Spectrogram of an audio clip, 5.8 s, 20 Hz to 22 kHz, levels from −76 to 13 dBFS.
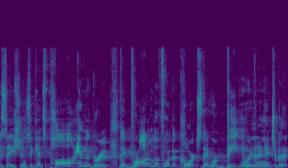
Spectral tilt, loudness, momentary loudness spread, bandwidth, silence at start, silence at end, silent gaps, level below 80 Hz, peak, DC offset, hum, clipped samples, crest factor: -2 dB/octave; -30 LUFS; 6 LU; 16 kHz; 0 s; 0 s; none; -64 dBFS; -10 dBFS; under 0.1%; none; under 0.1%; 22 dB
